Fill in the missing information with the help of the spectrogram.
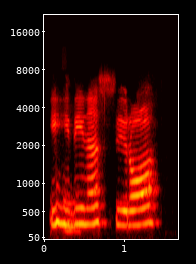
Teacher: यहाँ पर रा को पुर पढ़ेंगे, रा पर जबर इसलिए पुर पढ़ा जाएगा,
